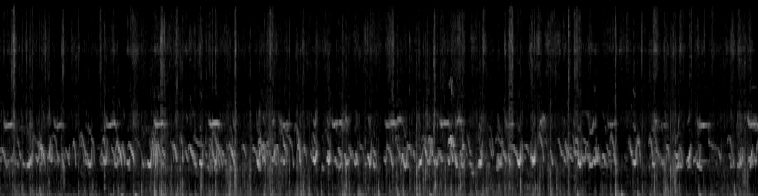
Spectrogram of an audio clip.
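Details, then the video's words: Young domestic chicks peep nonstop, a dense chorus of short, high, overlapping cheeps with faint background rustling. "Маленькие цыплята \Little chicks"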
